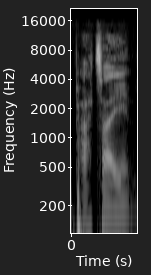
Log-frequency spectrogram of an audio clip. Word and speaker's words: pâté: The pâté, is that how it's pronounced? – Yes.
